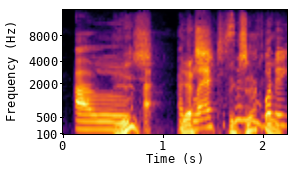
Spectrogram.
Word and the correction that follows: Atlassian: Atlassian. – Atlassian.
